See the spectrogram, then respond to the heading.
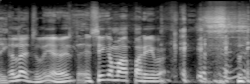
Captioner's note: speaking In Foreign Language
